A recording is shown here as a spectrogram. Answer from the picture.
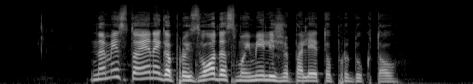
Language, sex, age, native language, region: Slovenian, female, 18-29, Slovenian, Coastal Karst region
